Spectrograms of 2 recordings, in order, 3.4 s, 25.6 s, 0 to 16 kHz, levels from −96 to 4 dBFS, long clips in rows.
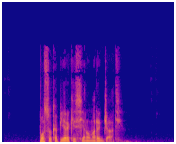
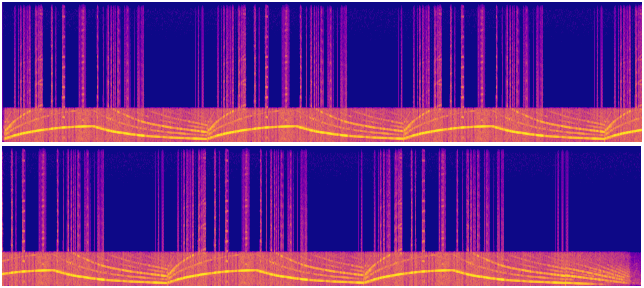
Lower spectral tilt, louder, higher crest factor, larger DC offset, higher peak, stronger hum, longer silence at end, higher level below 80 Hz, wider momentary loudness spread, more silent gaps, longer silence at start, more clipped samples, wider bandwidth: first, -5.5 dB/octave vs -2.5 dB/octave; second, -29 LUFS vs -6 LUFS; first, 22 dB vs 6 dB; neither; second, -10 dBFS vs 0 dBFS; neither; first, 1.05 s vs 0.25 s; second, -54 dBFS vs -46 dBFS; first, 12 LU vs 8 LU; neither; first, 0.75 s vs 0.05 s; second, under 0.1% vs 1%; second, 11.5 kHz vs 16 kHz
